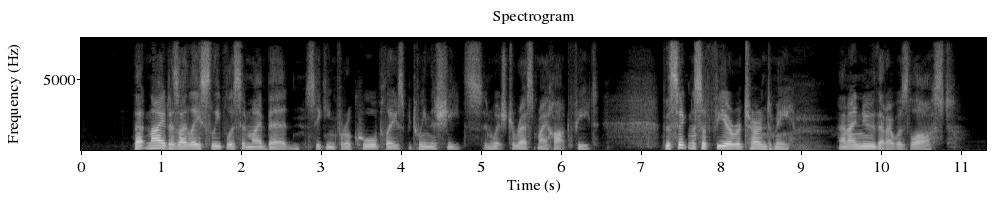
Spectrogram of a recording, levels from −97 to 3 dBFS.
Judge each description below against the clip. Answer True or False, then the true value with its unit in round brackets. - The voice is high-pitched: False (130 Hz)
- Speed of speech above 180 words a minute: True (200 wpm)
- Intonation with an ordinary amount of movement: True (3.6 semitones)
